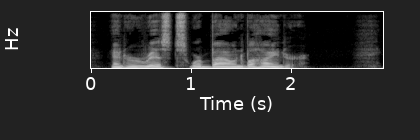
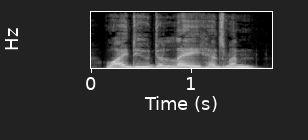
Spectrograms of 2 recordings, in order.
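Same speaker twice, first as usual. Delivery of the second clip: higher and sharper, demanding; angry exclamation; 7 semitones higher than usual. A narrator's reading. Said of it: "he exclaimed angrily".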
